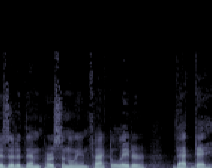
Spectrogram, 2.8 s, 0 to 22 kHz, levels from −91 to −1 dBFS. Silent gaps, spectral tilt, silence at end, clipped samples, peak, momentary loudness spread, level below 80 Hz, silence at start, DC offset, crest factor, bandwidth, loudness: none; -7 dB/octave; 0 s; under 0.1%; -18 dBFS; 4 LU; -58 dBFS; 0 s; under 0.1%; 16 dB; 12.5 kHz; -35 LUFS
